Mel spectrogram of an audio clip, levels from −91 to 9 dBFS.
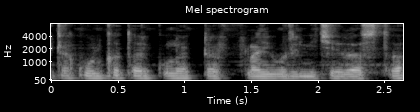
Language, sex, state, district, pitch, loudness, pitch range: Bengali, male, West Bengal, North 24 Parganas, 120 Hz, -29 LUFS, 110-125 Hz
